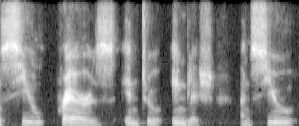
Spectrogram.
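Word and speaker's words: Sioux: prayers into english and su is spelled s i o u x so we started with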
